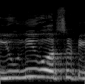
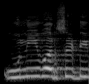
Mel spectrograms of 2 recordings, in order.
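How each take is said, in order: First: The word begins with a 'y' glide sound. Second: The word begins with a plain 'oo' vowel. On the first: The speaker calls it right. "Similarly यूनिवर्सिटी होता है" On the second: The speaker calls it wrong. "यूनिवर्सिटी नहीं होता, ऊ होता तो एन आ जाता"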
